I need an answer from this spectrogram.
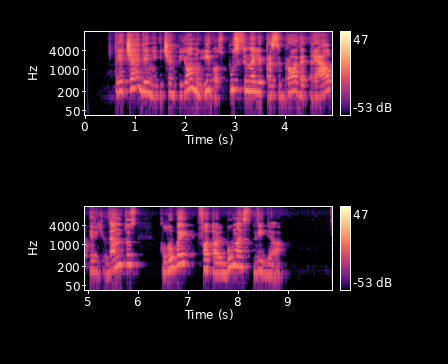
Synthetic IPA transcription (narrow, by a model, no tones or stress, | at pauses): t̪ʲɾʲɛt͡ʃʲæːd̪ʲiɛnʲiːʔiːt͡ʃʲɛmʲpʲɪjɔːnuːlʲiːɡoːspʊsfʲɪnɑlʲiːpɾɐsʲɪbɾoːʋʲeːɾʲɛælˠɪɾjʊʋʲɛnt̪ʊs | klˠʊbɐɪfot̪ɔɐlʲbʊmɐsʋʲɪd̪ʲɛoː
